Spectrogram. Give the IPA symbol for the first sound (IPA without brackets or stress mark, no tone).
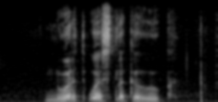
n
